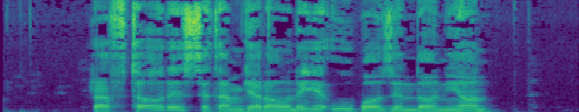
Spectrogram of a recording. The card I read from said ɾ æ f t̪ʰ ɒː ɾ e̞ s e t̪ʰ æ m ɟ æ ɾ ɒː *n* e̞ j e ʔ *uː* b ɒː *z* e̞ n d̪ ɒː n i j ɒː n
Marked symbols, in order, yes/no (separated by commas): yes, yes, yes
